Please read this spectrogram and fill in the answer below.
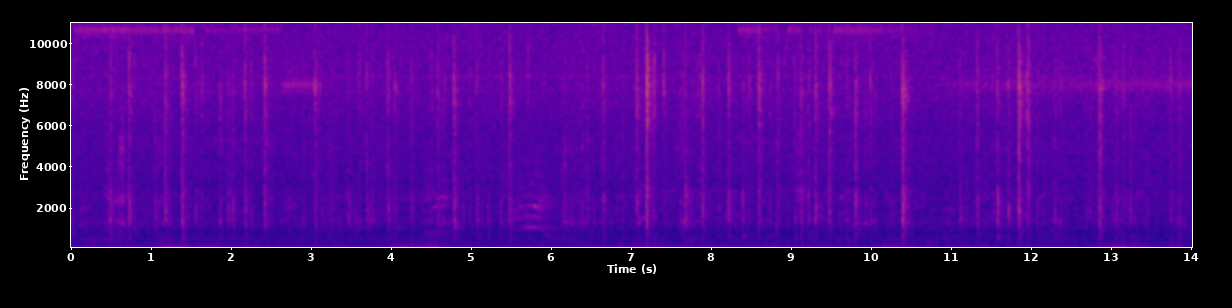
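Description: Faint typing on a computer keyboard: irregular keystrokes, with a few louder clicks now and then.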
